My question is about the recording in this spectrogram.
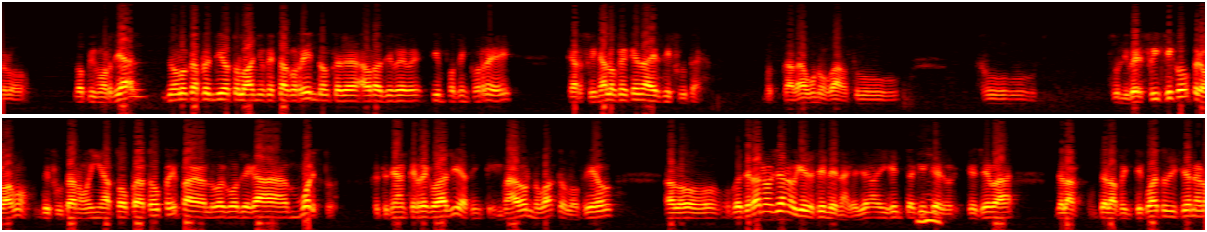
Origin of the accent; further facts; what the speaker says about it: Ubrique, Andalusia, Spain; el pueblo de Ubrique hay que darle un 10, porque es de las carreras que yo conozco, no es porque sea mi pueblo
